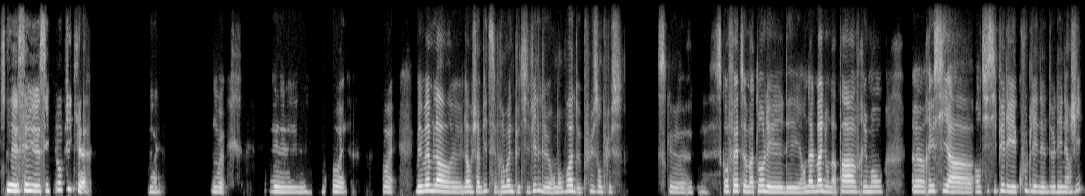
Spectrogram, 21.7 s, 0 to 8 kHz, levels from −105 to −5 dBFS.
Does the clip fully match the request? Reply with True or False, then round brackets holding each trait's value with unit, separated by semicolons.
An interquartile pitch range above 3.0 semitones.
False (2.7 semitones)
